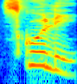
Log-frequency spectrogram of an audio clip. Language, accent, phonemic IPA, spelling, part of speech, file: Swahili, Kenya, /ˈsku.lɛ/, skule, noun, Sw-ke-skule.flac
- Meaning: alternative form of shule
